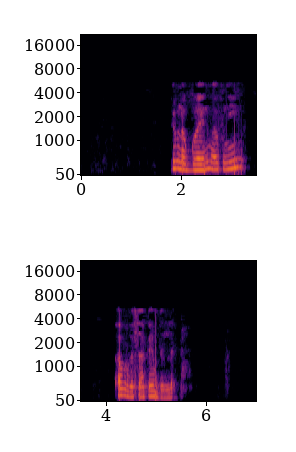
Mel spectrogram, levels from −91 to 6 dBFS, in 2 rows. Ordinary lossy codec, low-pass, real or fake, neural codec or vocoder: MP3, 24 kbps; 5.4 kHz; real; none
